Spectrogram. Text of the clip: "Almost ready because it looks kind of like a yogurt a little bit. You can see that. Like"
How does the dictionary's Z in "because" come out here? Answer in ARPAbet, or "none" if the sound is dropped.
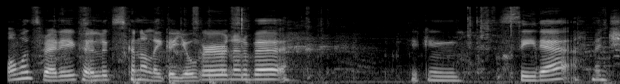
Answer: none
